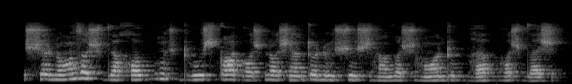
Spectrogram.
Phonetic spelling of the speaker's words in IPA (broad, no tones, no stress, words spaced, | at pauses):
ʃœɳɔ̃zɔʃd̪œ χobʱũʃ ɖʱuʃdˤœɡɔʃ ɳɔʃɐ̃ ʈoɳʉʃʉʃ ɦɐ̃ðˤoʃɦɔ̃ ɖubʱɐ bʱɔʃd̪ɐʃ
